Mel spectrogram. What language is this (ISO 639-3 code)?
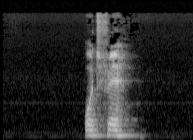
fas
